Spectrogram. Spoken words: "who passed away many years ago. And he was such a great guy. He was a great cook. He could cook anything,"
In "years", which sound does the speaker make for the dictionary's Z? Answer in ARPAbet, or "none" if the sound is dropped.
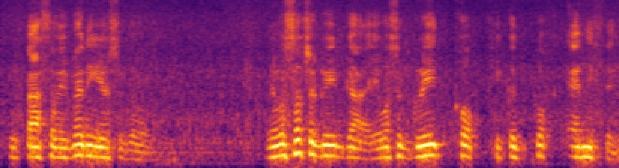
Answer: S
